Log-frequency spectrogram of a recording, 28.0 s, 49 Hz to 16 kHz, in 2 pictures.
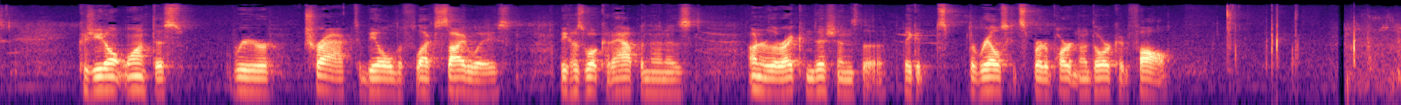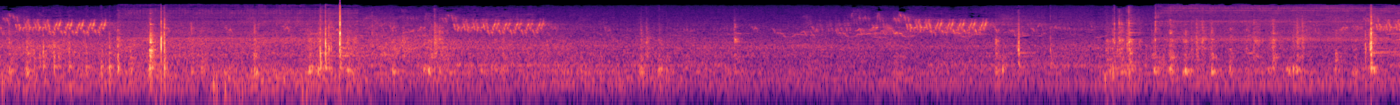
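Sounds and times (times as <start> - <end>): steady background hiss: 0.0 - 28.0
songbird trilling: 13.5 - 25.1, 27.4 - 28.0.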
